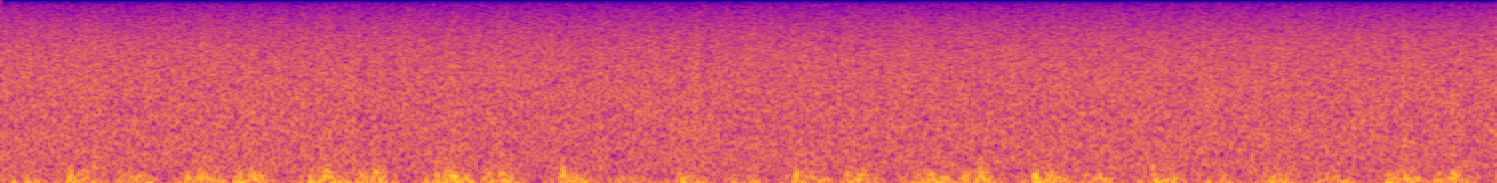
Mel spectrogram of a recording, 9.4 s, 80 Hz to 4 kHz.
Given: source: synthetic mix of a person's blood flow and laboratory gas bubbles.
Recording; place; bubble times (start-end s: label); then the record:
Doppler ultrasound of blood flow; precordium
no bubbles
From the record:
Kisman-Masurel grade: 000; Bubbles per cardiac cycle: 0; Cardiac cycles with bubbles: 0%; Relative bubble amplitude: no bubbles discernible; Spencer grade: 0 (complete lack of bubble signals)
